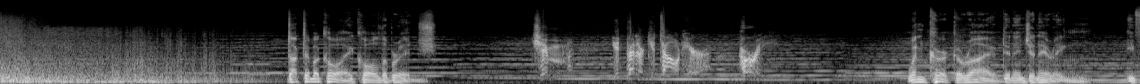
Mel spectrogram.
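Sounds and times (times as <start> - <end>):
roaring explosion sound effect: 0.0 - 2.7
speech: 2.9 - 4.4, 5.3 - 5.6, 6.7 - 7.7, 9.1 - 11.3.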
